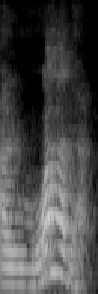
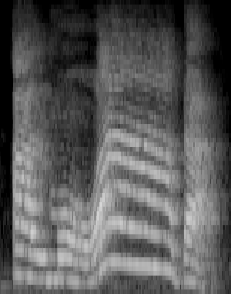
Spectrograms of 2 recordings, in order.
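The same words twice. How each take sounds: First: Said in the usual way. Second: "Almohada" said very slowly, loud on "ha"; slow stressed example. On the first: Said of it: "a sílaba forte dessa palavra". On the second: Shown as a demonstration. Teacher showing students where almohada takes its stress. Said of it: "O A não é tônico".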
